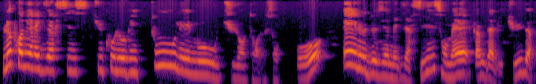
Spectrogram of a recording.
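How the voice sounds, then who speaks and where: A woman teacher giving a remote reading lesson to young children, sounding out syllables slowly and clearly and encouraging the child. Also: on the low side, dark tone, muffled recording. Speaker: primary school teacher.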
